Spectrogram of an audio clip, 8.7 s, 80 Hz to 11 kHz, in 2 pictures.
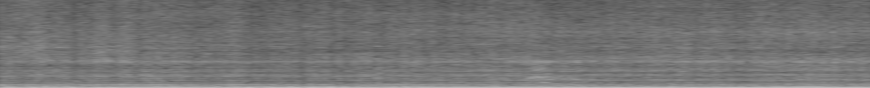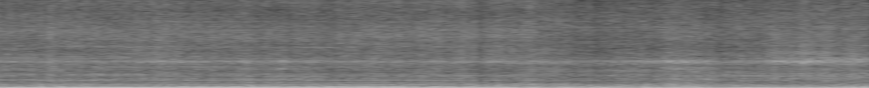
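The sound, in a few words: Kawasaki Versys 650 motorcycle engine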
